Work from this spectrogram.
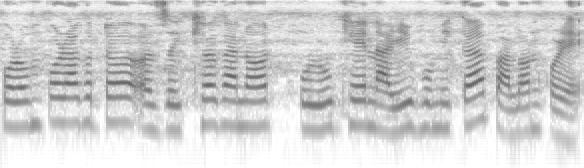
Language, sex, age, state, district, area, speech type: Assamese, female, 30-45, Assam, Tinsukia, urban, read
